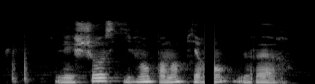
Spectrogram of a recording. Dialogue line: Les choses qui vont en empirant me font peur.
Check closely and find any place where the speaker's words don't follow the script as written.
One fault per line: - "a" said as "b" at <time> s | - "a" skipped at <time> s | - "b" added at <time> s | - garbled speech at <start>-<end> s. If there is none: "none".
- "font" skipped at 2.5 s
